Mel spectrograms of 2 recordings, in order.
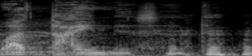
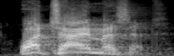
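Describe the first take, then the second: First: Slow mocking echo in a heavy Russian accent; Russian-accented coach mimicking the actor; teacher's heavy accent. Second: Loud, high, impatient snap at her; angry demand. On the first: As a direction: parrot his line back to show how it sounded. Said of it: "obviously had a very heavy accent". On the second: Retold or imitated. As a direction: demand the time like a jealous partner. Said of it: "And he goes".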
